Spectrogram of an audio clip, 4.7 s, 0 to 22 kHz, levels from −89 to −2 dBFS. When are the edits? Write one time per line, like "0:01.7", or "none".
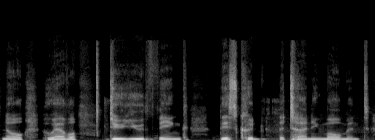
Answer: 0:03.3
